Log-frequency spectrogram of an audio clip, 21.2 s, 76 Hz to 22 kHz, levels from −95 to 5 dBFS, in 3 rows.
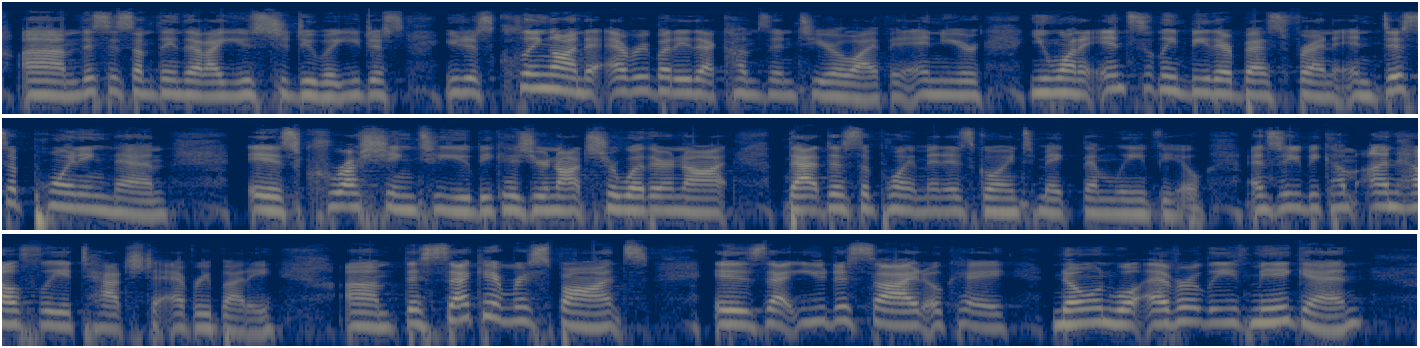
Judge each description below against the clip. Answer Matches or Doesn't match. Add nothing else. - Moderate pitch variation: Matches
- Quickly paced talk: Matches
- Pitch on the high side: Matches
